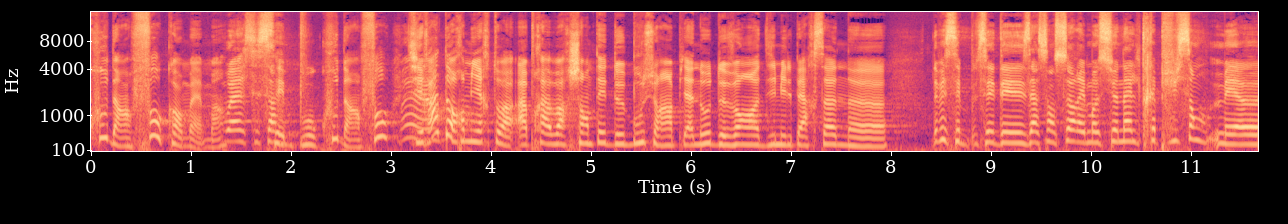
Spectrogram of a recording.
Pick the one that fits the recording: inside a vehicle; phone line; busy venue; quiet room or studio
busy venue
